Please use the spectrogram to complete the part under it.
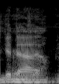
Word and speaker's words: Gadot: You pronounce the T, I found out. – I know. – You do? – Yeah. – No, it's not French pronunciation. – It's Gadot. It's Gadot.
